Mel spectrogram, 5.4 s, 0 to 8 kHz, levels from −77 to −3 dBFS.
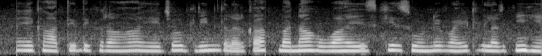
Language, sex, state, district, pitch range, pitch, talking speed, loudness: Magahi, female, Bihar, Gaya, 195-215 Hz, 205 Hz, 200 wpm, -19 LUFS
